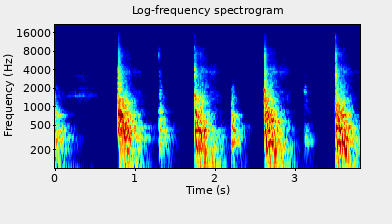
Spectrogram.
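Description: A tool used as a hammer strikes the wrecked front end of a car: four loud, close, heavy blows in a slow, uneven rhythm, each followed by a lighter rebound hit, with silence between them.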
